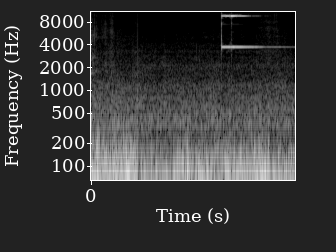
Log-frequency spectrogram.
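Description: Two quick bright dings from a bicycle bell on a Ride1Up Roadster V2 e-bike ring out over wind rumble from riding outdoors, the second tone lingering and fading.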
